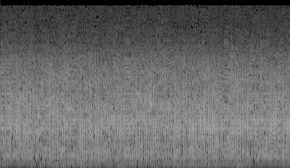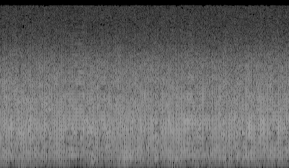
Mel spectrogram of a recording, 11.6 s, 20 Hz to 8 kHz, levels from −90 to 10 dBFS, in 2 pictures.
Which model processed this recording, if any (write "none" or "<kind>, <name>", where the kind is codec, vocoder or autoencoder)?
vocoder, WaveNeXt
